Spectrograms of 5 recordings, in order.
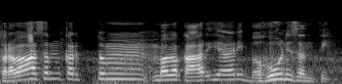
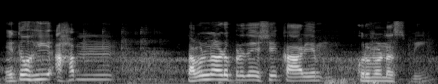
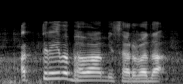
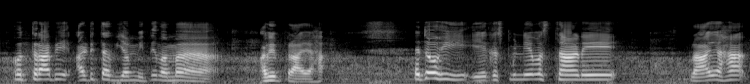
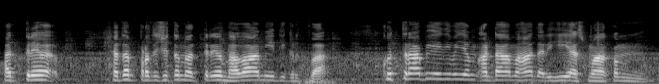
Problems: constant background noise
